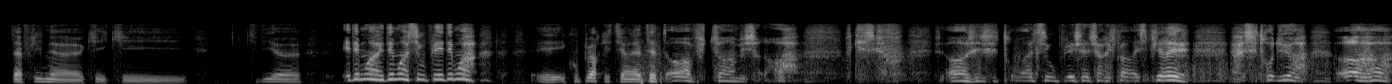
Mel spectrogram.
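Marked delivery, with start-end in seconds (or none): 3.4-4.7 high frantic cry for help; panicked plea. Acted. GM voices Flynn pleading. 6.7-13.8 gasping, panicked, short of air; can't breathe, pleading; hyperventilating. Acted. GM voices Cooper suffocating.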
